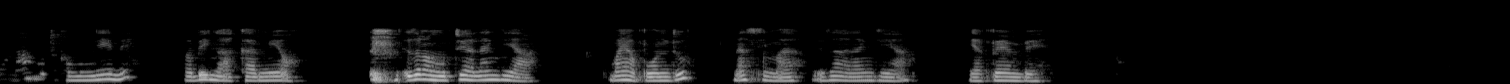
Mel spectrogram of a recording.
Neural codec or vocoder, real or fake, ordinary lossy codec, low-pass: none; real; AAC, 48 kbps; 5.4 kHz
